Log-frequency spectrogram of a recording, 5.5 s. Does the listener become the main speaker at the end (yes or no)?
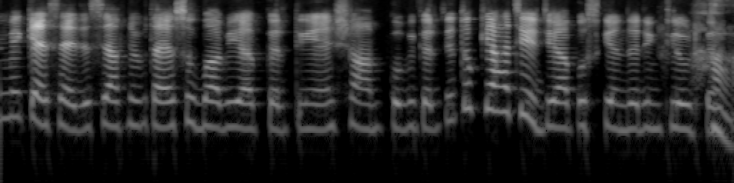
yes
